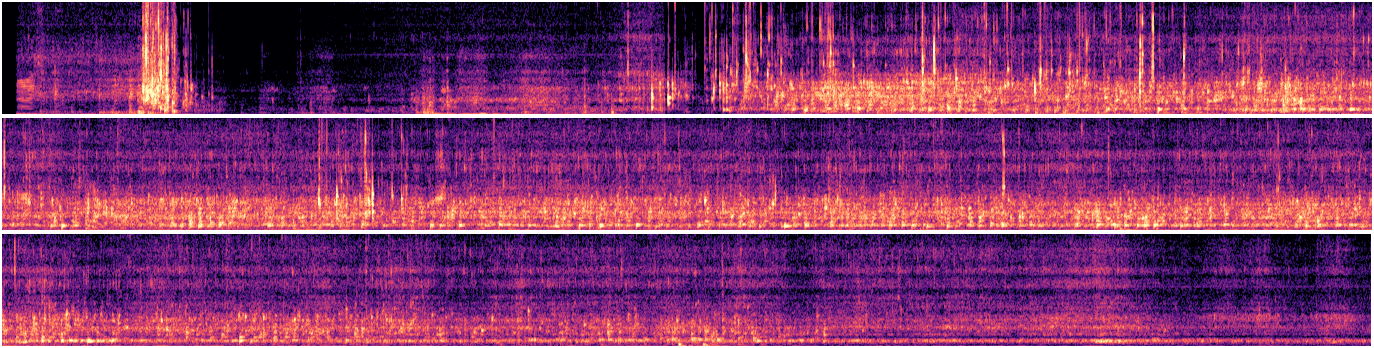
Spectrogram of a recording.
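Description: Pool water churned by a swimmer's front crawl strokes and kick, picked up by a camera in the water: a continuous rushing, splashing wash that sets in about four seconds in and eases off near the end. A couple of sharp knocks come in the first few seconds.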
